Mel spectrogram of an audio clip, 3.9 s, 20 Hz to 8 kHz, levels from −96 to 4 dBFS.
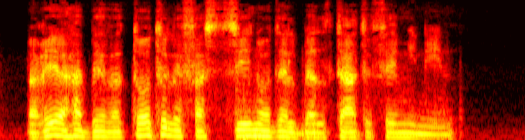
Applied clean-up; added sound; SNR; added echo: neural mask model RNNoise.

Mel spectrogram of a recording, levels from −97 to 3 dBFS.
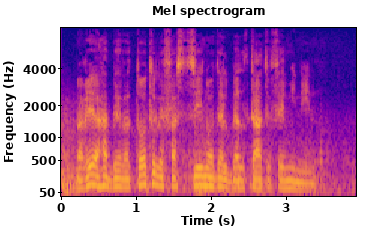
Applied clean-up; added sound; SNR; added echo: none; Thunder; 13 dB; none.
